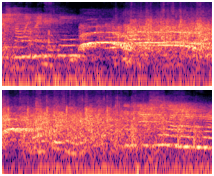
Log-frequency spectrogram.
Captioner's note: applause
